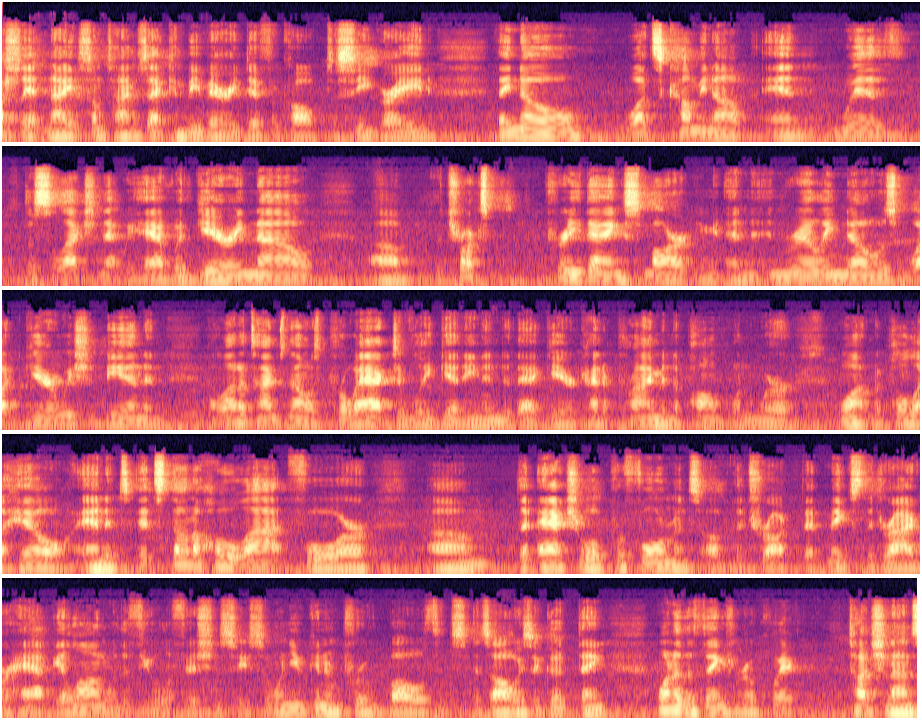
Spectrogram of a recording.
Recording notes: a panel discussion held at the Mid-America Trucking Show last month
